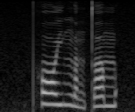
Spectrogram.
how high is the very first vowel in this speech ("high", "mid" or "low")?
mid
